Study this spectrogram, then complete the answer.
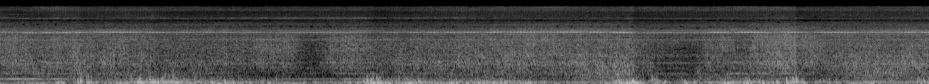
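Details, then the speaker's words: Helicopter turned to expose the opposite side of the tail rotor: a thin, steady high-pitched tail-rotor buzz over low rotor wash, quieter than the drone's propellers. Normal tail rotor buzz. "so if we rotate the aircraft again exposing the opposite side of the tail rotor we can begin to hear the high frequency buzz it"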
